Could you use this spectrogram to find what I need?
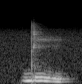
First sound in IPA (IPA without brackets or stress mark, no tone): d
